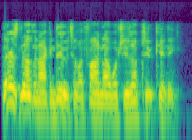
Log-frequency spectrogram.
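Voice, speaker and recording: A man's voice: fairly low pitch, very animated, racing, a little mellow, breathy edge. A man acting a weary, stoic frontier marshal in an old-time radio western drama. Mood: calm, stoic. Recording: dull, lo-fi audio.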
